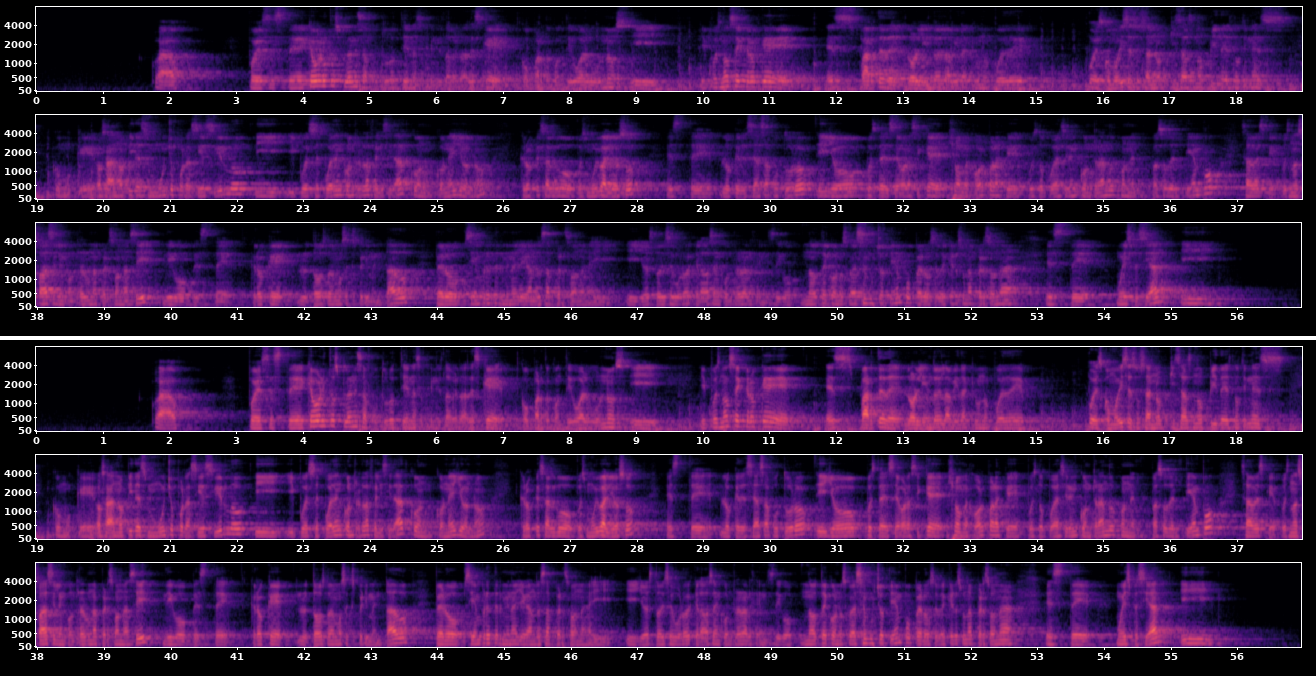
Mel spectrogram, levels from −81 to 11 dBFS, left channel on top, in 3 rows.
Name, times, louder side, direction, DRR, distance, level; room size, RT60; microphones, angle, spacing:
voice 1, 1.8-2.2 3.2-7.0 7.3-11.3 11.9-14.8 15.8-40.9 41.2-55.7, right 3 dB, 80° right, 7 dB, 0.6 m, -32 dB
sound 1, 4.7-19.9, left 1 dB, 25° left, 2.1 m, -42 dB
16.0 x 12.0 x 5.8 m, 2.5 s
head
